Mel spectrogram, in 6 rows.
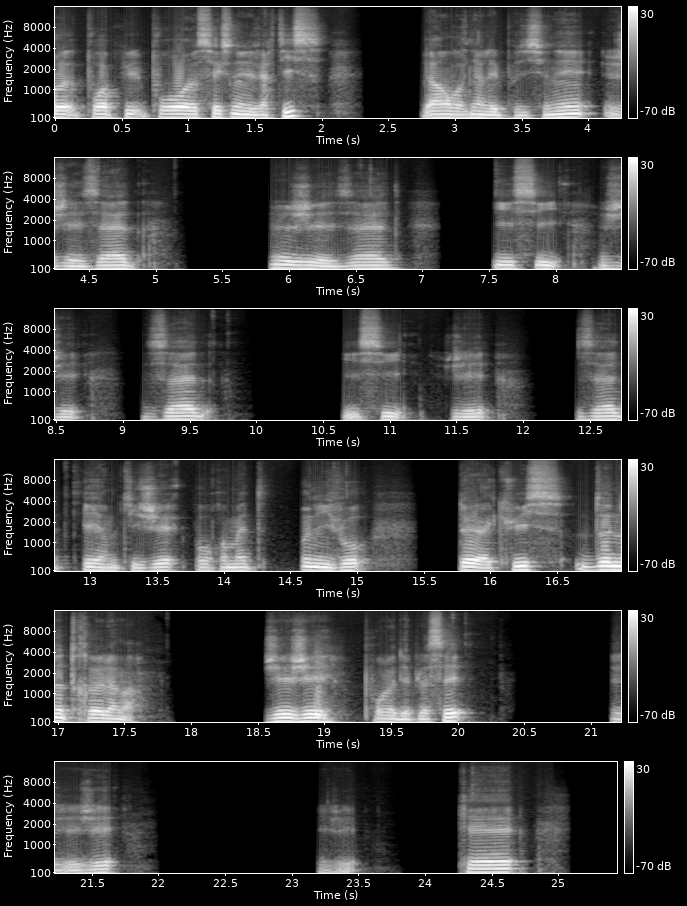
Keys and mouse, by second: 1.6 click, 3.0 g, 3.4 z, 4.5 click, 5.2 click, 5.6 g, 5.8 z, 6.6 click, 7.4 click, 8.1 g, 8.3 z, 9.7 click, 11.1 click, 11.1 g, 11.5 z, 12.8 click, 13.1 g, 14.8 click, 18.0 click, 18.3 g, 18.4 g, 20.0 click, 20.8 click, 21.0 g, 21.1 g, 22.0 click, 22.3 super+z, 22.6 click, 22.9 g, 23.0 g, 24.3 click.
